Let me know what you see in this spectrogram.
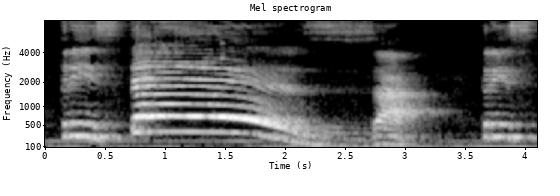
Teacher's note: Então eu tenho uma paroxítona, porque é a penúltima sílaba mais forte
